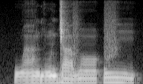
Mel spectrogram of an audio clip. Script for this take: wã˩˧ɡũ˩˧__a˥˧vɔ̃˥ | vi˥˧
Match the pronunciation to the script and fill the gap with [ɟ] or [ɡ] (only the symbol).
ɟ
